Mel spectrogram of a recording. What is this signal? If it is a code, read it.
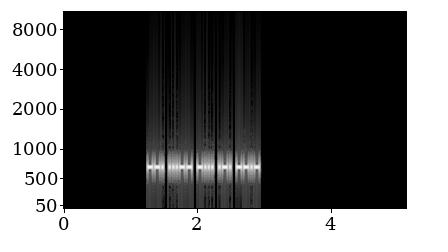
Morse code, heard as a keyed tone, about 42 wpm, 700 Hz. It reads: G3BRQ
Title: DXCC-100 Call Signs - 5 Characters - Repeated 2x - 45wpm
